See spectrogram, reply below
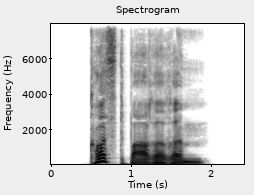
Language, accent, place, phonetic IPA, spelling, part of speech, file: German, Germany, Berlin, [ˈkɔstbaːʁəʁəm], kostbarerem, adjective, De-kostbarerem.ogg
- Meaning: strong dative masculine/neuter singular comparative degree of kostbar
